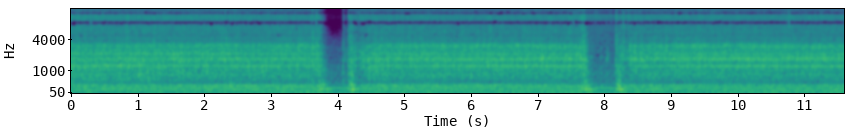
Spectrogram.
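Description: Countertop food processor running, blending thick peanut sauce with added lemon juice and water to thin it. The motor hum is steady but stops for a moment twice, about four and eight seconds in, then starts again.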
